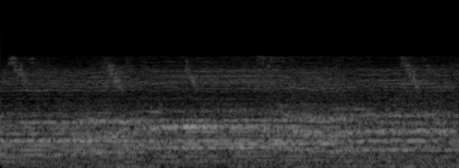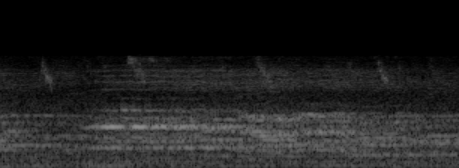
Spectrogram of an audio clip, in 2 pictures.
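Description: Slow choral singing, several voices holding long notes.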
